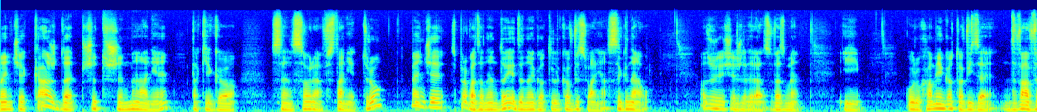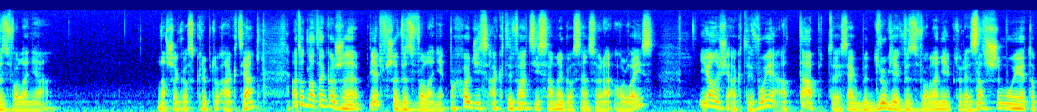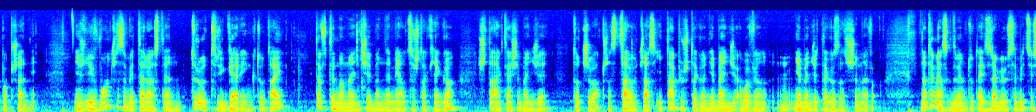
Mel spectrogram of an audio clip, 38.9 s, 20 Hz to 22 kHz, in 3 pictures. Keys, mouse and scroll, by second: 8.8 p, 15.8 Escape, 27.1 click, 30.0 p, 33.3 Escape, 36.5 click.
